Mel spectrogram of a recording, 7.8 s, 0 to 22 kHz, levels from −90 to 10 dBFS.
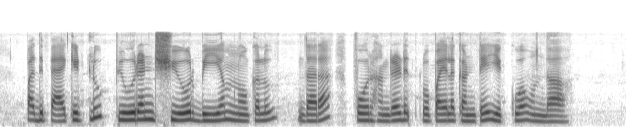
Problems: none marked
